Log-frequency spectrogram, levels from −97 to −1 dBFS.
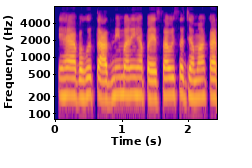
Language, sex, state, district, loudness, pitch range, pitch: Chhattisgarhi, female, Chhattisgarh, Jashpur, -18 LUFS, 205-220 Hz, 215 Hz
